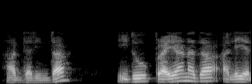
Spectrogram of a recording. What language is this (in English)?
Kannada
